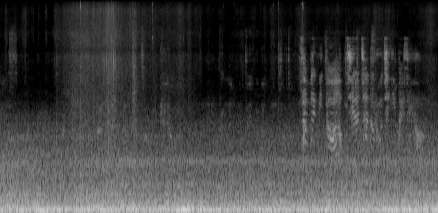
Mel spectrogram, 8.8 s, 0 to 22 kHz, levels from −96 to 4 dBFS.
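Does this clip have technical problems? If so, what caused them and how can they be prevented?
No, nothing in this sound stood out as a technical problem on listening, so there is nothing here that needs preventing.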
